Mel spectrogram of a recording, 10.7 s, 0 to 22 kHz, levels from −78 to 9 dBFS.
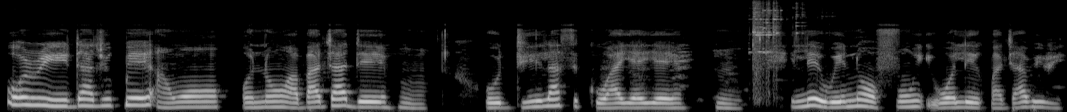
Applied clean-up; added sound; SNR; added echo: none; Shatter; 11 dB; none.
